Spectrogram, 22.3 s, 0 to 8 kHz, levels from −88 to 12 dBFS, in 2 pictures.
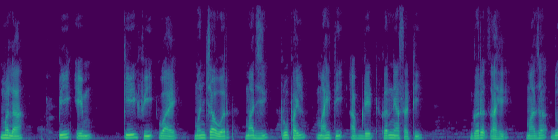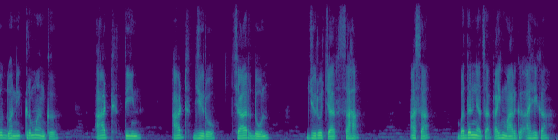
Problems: none marked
